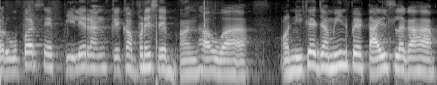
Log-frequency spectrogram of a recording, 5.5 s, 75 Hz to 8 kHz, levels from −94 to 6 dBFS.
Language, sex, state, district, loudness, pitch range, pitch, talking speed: Hindi, male, Jharkhand, Garhwa, -15 LUFS, 160-200 Hz, 180 Hz, 195 wpm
